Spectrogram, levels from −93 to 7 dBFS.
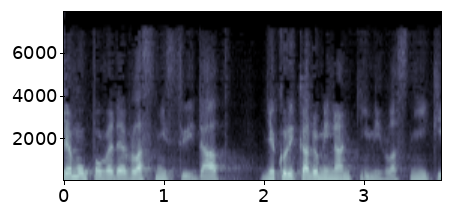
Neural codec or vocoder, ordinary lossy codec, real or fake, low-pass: codec, 16 kHz, about 1 kbps, DyCAST, with the encoder's durations; MP3, 32 kbps; fake; 7.2 kHz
